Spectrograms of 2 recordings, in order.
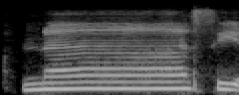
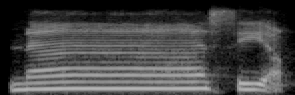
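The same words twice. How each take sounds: The two takes are said the same way.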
